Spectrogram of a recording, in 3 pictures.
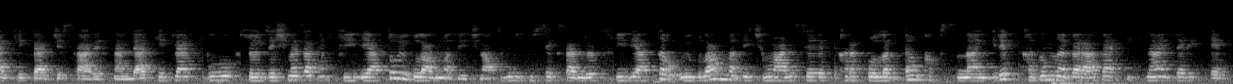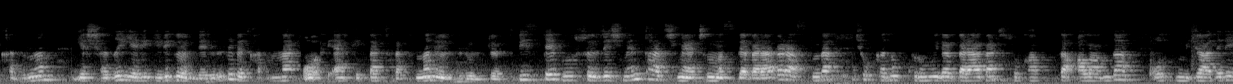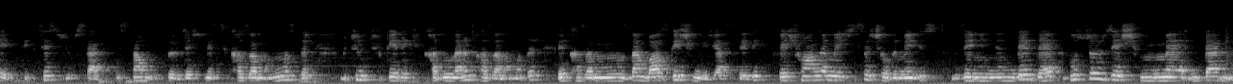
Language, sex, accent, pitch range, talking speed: Turkish, female, native, 165-225 Hz, 120 wpm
